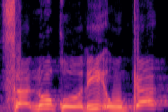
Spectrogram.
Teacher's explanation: سیٹی کے ساتھ سین ادا کریں گے. قاف میں کلکلا کریں گے, کلکلا والا حرف ہے. را کو باریک رکھیں گے, زیر ہے.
